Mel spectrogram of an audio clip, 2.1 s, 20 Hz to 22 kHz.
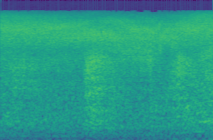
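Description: A Concept2 RowERG air rowing machine being rowed at an easy 20 strokes per minute, heard faintly: a soft whoosh about a second in over a low steady background.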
